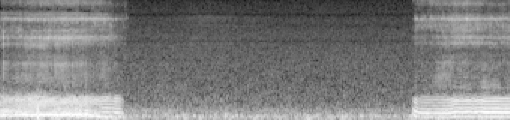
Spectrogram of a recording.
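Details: A French Bulldog snores while sleeping, with deep, rattling, harmonic breaths separated by a quiet pause.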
